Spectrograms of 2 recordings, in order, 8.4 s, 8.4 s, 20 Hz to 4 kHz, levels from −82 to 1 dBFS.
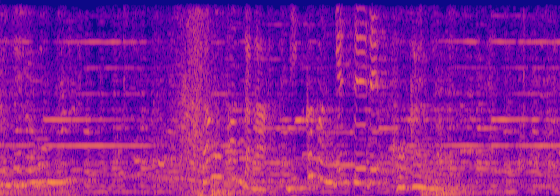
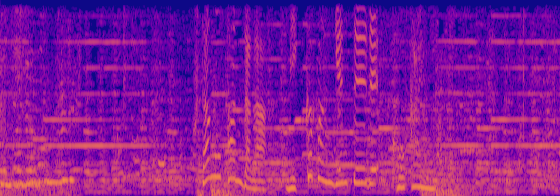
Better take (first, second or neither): second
